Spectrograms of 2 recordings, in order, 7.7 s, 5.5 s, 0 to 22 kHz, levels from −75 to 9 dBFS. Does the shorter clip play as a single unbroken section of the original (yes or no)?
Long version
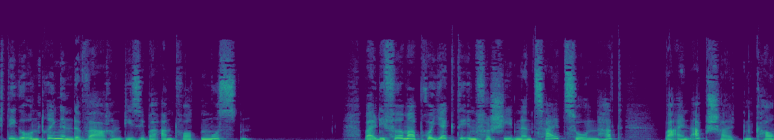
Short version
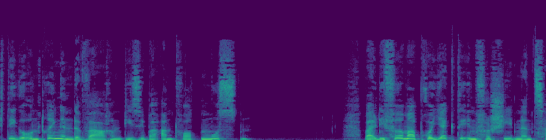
yes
